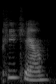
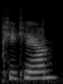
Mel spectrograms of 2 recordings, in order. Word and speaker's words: pecan: No, there are people that pronounce it pecan. Like Toucan Sam? It's usually people up in like northeastern area of the United States. There's a lot of people up there. Pronounce it that way, pecan.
